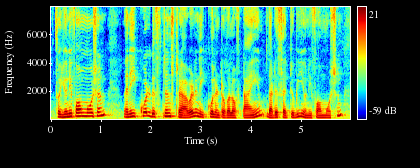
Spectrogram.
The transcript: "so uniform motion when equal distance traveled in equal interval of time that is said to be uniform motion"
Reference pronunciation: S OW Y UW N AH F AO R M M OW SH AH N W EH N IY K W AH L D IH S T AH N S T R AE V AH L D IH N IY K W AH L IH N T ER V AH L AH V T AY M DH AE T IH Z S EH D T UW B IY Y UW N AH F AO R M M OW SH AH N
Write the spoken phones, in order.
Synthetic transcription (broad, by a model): S OW Y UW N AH F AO R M M OW SH AH N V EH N IY K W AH L D IH S T AH N S T R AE V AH L IH N IY K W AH L IH N T ER V AH L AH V T AY M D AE T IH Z S EH D T UW B IY Y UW N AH F AO R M M OW SH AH N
